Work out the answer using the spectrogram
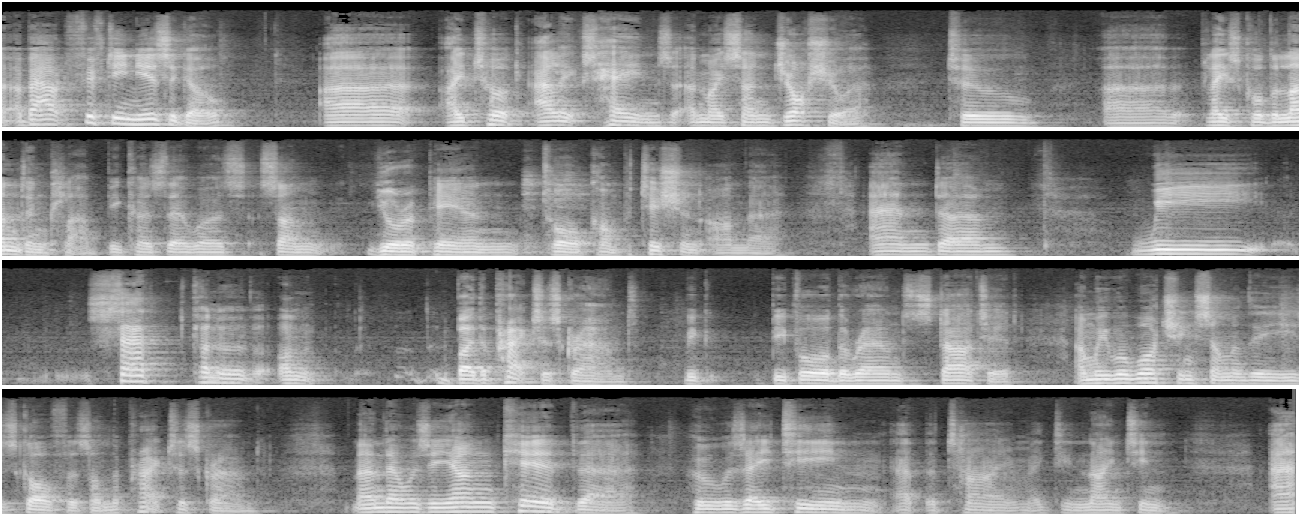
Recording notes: Audio from a sermon in Hatch End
